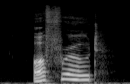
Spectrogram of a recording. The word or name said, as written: offroad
